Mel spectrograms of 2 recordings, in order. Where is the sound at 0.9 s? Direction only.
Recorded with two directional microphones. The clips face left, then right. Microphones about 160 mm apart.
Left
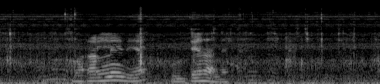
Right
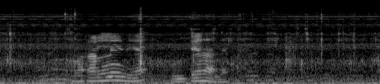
10° left (ahead or behind).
